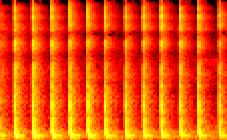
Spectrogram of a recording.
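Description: A rapid, evenly spaced series of sharp clicks, about five or six a second, each with a dull low thump under it.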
